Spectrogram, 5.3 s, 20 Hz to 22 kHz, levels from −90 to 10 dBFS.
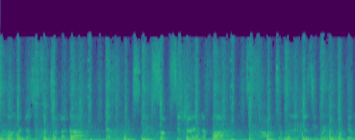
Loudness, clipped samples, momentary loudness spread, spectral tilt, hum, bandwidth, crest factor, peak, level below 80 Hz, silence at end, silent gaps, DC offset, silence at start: -21 LUFS; under 0.1%; 4 LU; -4 dB/octave; none; 17 kHz; 14 dB; -4 dBFS; -20 dBFS; 0 s; none; under 0.1%; 0 s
